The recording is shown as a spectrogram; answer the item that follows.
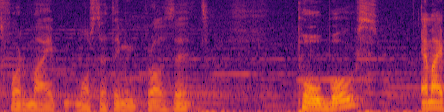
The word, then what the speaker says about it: Pobos: my monster taming project Pobos. Am I pronouncing right? Pobos? I think it's catchy. Sounds funny. Pobos. But just confirm to me please if I'm pronouncing it right. Like Pob and the Bows.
